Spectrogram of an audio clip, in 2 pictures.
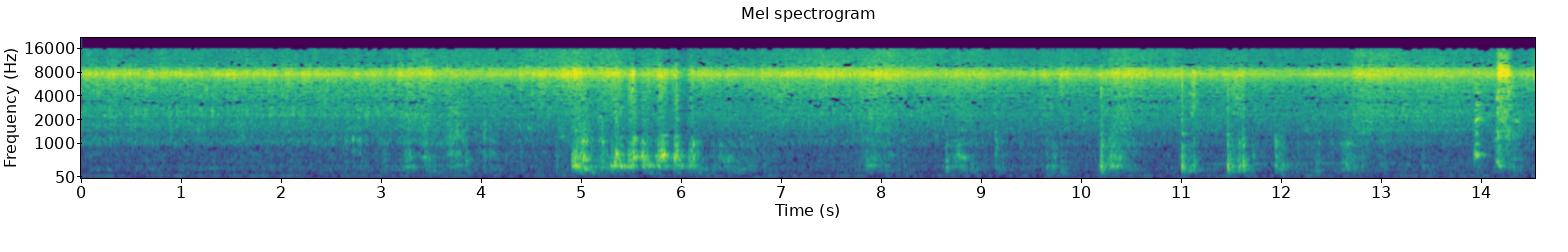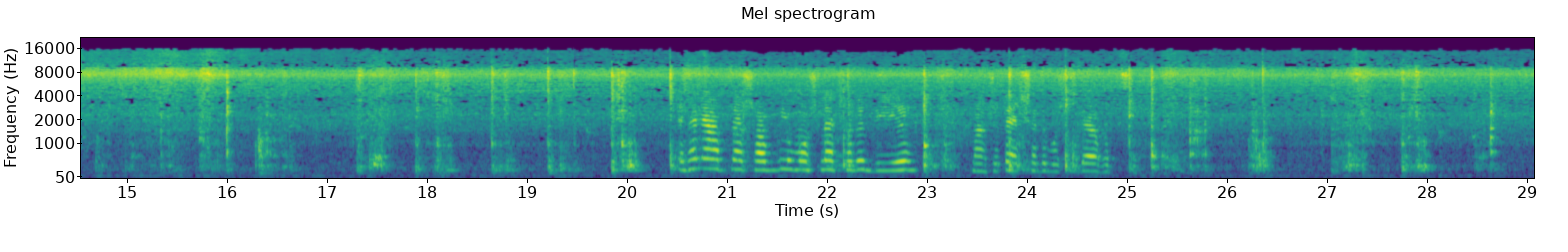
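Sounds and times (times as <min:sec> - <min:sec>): curry sizzling in a pot: 0:00.0 - 0:29.0
metal spatula scraping pot: 0:02.7 - 0:06.8, 0:13.9 - 0:28.9.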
